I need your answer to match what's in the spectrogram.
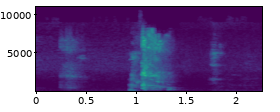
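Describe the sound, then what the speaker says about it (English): A woman coughs a few times in a quiet room, a short cough followed by a louder, harsher burst and a faint final one, with a low hum beneath. "So, she's coughing."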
